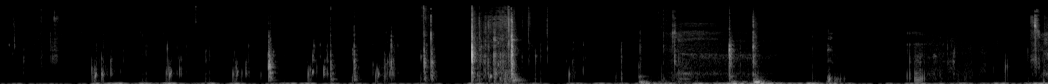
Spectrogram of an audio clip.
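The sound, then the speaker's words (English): Mouth sounds: a sip of water with wet clicks, a brief slurp and a swallow, then a soft exhale. Quiet and intimate, with no talking. “A sip of water.”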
